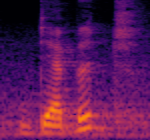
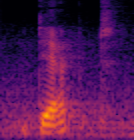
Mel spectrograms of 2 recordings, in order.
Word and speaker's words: debt: is d-e-b-t and what is it do we pronounce it debit debt no it's debt okay it's not debt it's debt so most of us make mistakes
